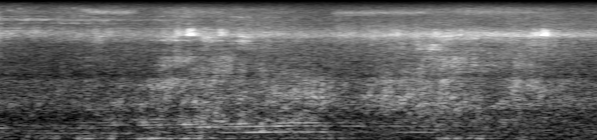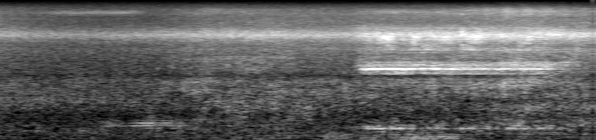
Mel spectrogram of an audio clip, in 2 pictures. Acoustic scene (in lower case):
street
